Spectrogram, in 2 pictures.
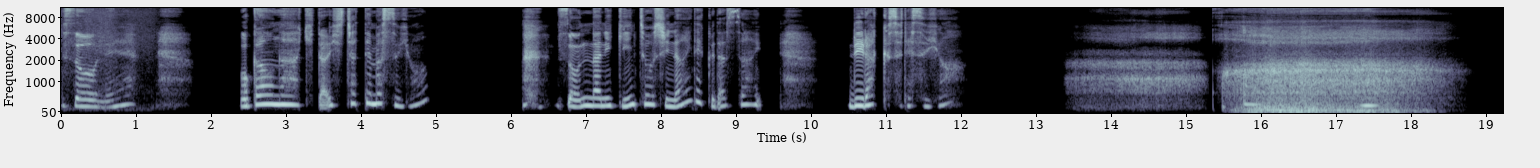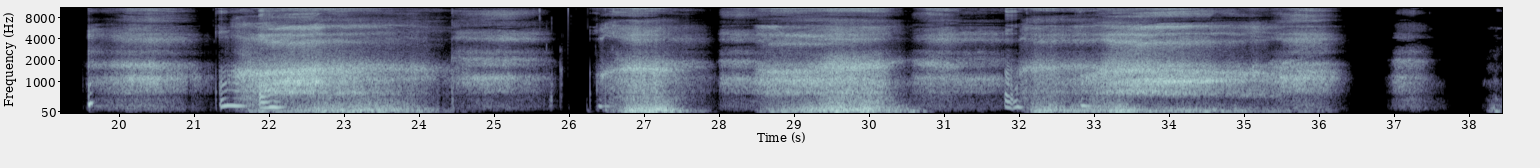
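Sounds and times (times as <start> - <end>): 
speech: 0.2 - 1.1, 2.4 - 5.0, 6.2 - 9.8, 10.5 - 12.0, 15.5 - 16.2, 21.3 - 22.4, 31.8 - 33.0
warm breath blown toward the listener: 15.6 - 18.5, 21.6 - 24.6, 26.4 - 27.8, 28.6 - 31.0, 31.6 - 36.0.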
